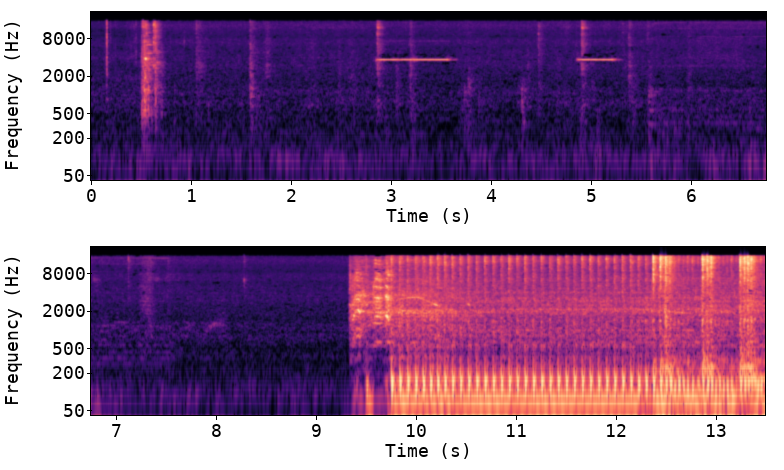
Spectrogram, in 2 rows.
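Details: Honda ADV350 scooter checked for a strange noise, traced to loose engine and muffler-connection bolts that were tightened. A few beeps, then it fires and settles into a steady, even idle with no knocks: normal idle.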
